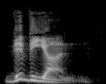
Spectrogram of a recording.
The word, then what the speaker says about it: Vivillon: Vivillon? – No. Dino? – Vivillon? – I don't know. Vivion. – What? – Vivion. – Wow. – So V-I-V-E-E-A-A-N, if you're doing phonetically pronouncing. Vivion. There's no L sound.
